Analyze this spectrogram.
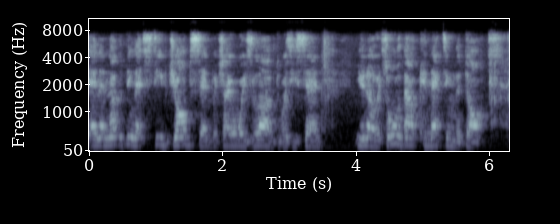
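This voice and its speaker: Over noticeable background noise, a man speaks at a high pitch with an English accent. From England. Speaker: guest speaker. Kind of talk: motivational talk to students. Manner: casual, many fillers.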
